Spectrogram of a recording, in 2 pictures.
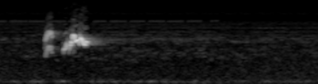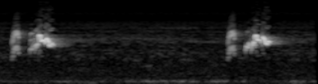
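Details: Lure recording of a sooty-headed bulbul. Three bubbly two-part phrases, each a brief sharp note and then a liquid warble, are spaced about two and a half seconds apart. No other sounds are present.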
